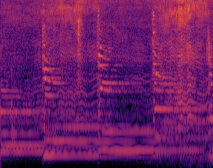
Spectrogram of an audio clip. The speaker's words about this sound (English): Oh, there's the mosquito again. Just when things are getting interesting.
